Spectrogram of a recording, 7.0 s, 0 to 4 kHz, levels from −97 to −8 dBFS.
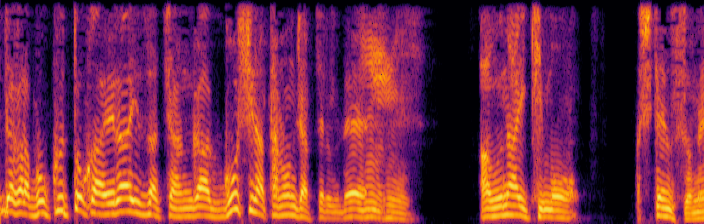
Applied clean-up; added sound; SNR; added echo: neural mask model Resemble Enhance denoiser.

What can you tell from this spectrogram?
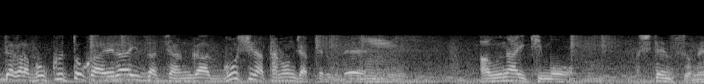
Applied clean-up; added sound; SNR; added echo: none; Guitar; 16 dB; none.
